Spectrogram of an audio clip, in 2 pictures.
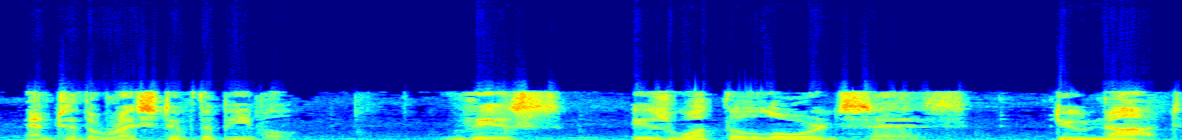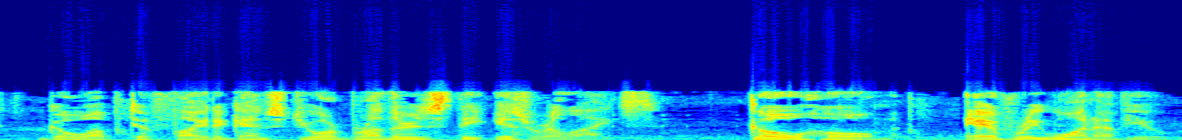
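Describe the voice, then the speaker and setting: An actor playing a solemn holy man who relays God's command with measured, weighty authority in a dramatised audio Bible. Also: sits low, lo-fi sound.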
